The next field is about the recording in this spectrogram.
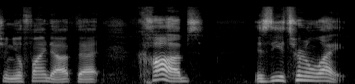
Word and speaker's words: Khabs: It's spelled K-H-A-B-S, Cobs. The Cobs is in the coup, K-H-U, not the coup in the Cobs.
